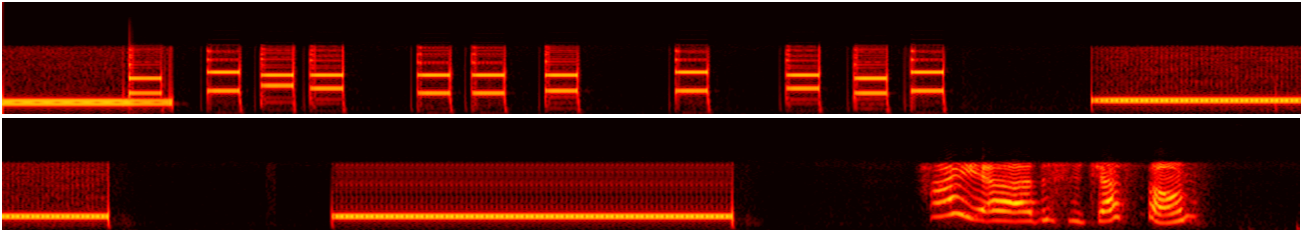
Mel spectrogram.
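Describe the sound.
A brief dial tone, then a rapid series of keypad tones as a number is dialed, followed by two long ringback tones of a call ringing out, and a voice answering at the end.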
